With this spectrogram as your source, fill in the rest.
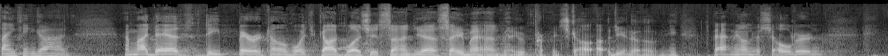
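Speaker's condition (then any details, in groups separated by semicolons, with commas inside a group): Cleft lip and palate; called hair lip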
